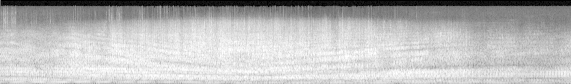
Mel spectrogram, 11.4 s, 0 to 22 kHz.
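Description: Avro Anson C19's twin Armstrong Siddeley Cheetah radial engines and propellers flying past, loudest around the middle, the engine note dropping in pitch as the aircraft passes and then fading a little near the end.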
